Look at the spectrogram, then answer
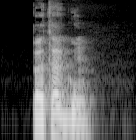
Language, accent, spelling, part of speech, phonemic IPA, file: French, France, patagon, adjective, /pa.ta.ɡɔ̃/, LL-Q150 (fra)-patagon.wav
- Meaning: Patagonian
